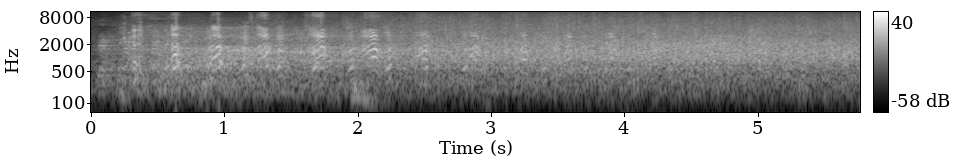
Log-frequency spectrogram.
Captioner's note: audience laughs, applauds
